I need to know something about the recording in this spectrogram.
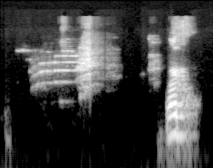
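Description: Cats meowing: a thin, high-pitched drawn-out mew, then after a short pause a louder, fuller meow that cuts off abruptly.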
